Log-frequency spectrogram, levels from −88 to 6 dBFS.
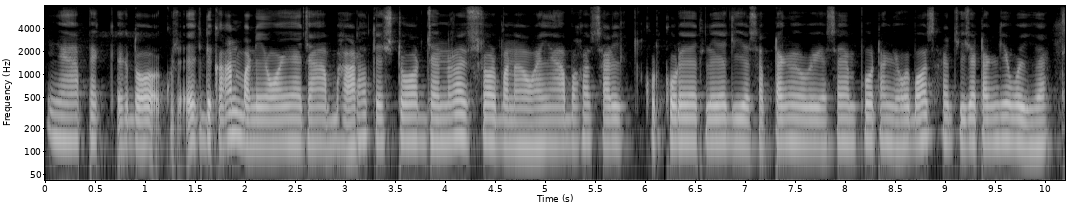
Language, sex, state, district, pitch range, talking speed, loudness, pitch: Hindi, male, Bihar, Purnia, 130-140 Hz, 210 wpm, -24 LUFS, 135 Hz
